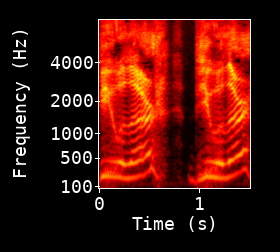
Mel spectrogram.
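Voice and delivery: taunting, derisive, mocking tone. A fighter taunts David while blocking his punches one-handed, mocking. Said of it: "him saying mockingly".

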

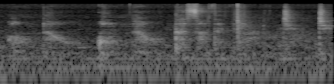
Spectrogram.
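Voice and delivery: soft, whispered mouse voice. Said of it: "both my lion voice and my mouse voice".

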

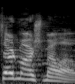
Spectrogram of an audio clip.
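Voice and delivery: loud, near-yelling voice. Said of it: "I wanna scream".

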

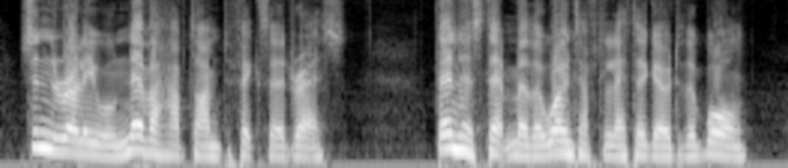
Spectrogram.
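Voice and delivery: ordinary delivery

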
